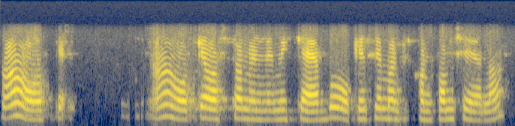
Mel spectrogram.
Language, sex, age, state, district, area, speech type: Telugu, female, 18-30, Andhra Pradesh, Konaseema, urban, conversation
